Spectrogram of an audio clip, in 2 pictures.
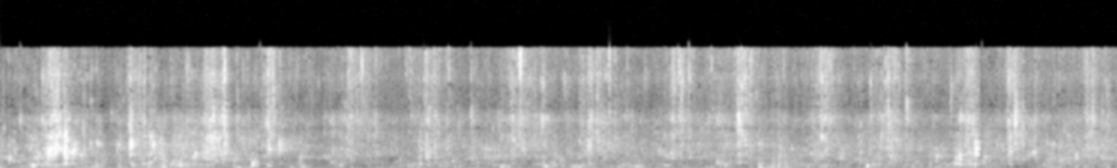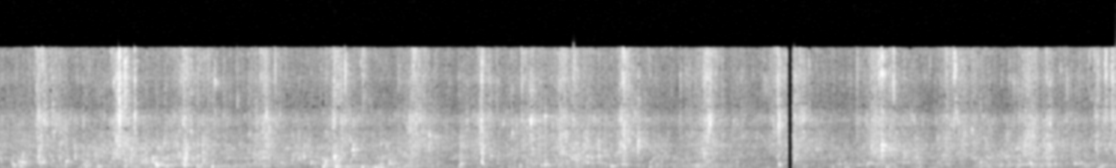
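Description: Canal water splashing and trickling as a paddle dips and pulls through it from an inflatable kayak, in irregular strokes, over a steady low hum.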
